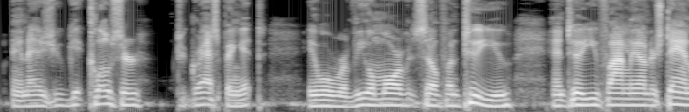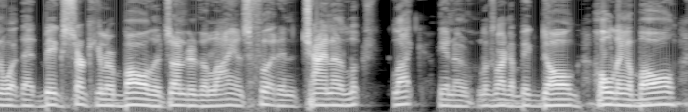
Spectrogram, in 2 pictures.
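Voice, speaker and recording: A man's voice: mid-range voice, dry recording. Folksy man, dry close sound. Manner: folksy hillbilly drawl, opinionated, rhetorical questions. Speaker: livestream host. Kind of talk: casual livestream chat, monologue answering viewers.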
